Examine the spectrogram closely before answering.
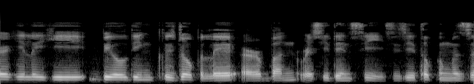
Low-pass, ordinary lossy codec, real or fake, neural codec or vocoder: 7.2 kHz; MP3, 32 kbps; real; none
